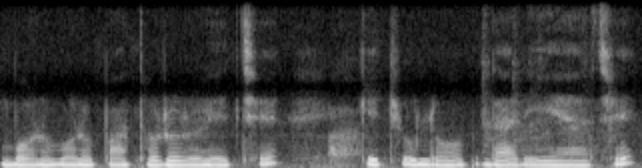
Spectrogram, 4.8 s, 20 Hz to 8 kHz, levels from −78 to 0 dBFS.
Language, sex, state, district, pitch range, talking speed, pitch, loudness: Bengali, female, West Bengal, Cooch Behar, 205-225 Hz, 100 wpm, 215 Hz, -13 LUFS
